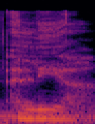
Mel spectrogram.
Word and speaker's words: Alia: Frank Herbert pronounces it alia Alia pronounced alia in arabic alia means high and exalted alia stressing the a david lynch's movie and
